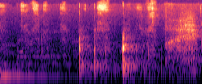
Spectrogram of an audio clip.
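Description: Near silence with the faint sound of a marker writing on a whiteboard, including two light ticks about a second in.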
